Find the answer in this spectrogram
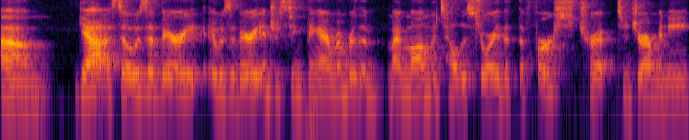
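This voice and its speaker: A woman's bright, sharp voice with vocal fry, monotone and flat, hardly any pauses, on a very clean recording with a silent background. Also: medium pitch for a woman, fairly quick pace. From Mexico and Texas (grew up bilingual, moved to Texas as a child). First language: Spanish. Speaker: marketing entrepreneur, CEO and podcast host. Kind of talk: podcast interview.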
